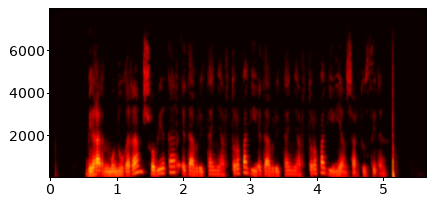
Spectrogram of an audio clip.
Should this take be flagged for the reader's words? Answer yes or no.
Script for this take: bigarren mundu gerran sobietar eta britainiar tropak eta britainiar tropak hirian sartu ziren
no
